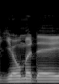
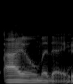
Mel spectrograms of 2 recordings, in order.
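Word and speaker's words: Iomedae: You know, I think there's a huge like following between different pronunciations of that name. Because I've heard Yomade, Iomade, yeah. – Amade. – The one I have heard from the creators, Paizo employees themselves, it's Iomade.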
